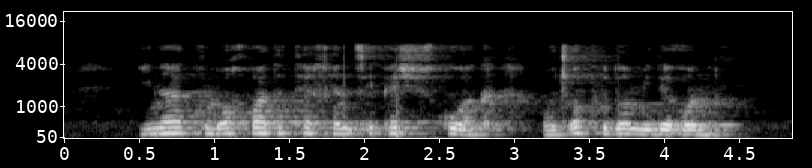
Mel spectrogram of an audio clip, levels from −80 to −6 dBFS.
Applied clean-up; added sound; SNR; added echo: none; none; none; reverberation time 0.2 s.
